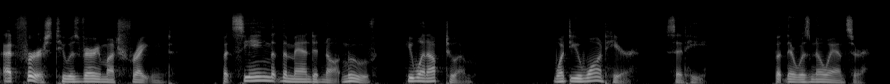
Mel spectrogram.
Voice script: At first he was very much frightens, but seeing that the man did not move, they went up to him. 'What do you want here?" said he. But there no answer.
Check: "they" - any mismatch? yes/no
yes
